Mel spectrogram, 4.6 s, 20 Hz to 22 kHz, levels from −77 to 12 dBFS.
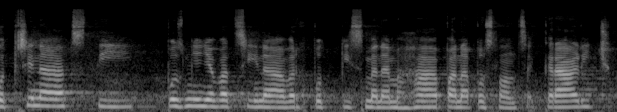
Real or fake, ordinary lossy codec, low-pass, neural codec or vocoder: real; Opus, 24 kbps; 14.4 kHz; none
